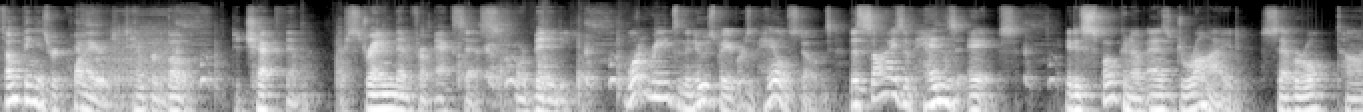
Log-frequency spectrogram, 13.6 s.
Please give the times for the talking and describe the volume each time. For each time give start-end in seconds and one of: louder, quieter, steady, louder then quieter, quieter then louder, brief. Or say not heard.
0.0-13.5 steady.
